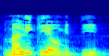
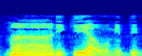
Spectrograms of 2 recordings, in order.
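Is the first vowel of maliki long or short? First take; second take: short; long. First: The first vowel of maliki is kept short. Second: The first vowel of maliki is held long. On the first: God is the only king on Judgment Day. "maliki enggak panjang" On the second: God is the one who owns and rules on Judgment Day. "mahnya panjang, ada matabi'i di situ"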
